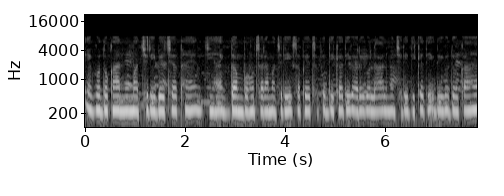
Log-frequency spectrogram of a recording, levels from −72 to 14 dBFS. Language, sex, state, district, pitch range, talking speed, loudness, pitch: Sadri, female, Chhattisgarh, Jashpur, 220-225 Hz, 190 wpm, -16 LUFS, 220 Hz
